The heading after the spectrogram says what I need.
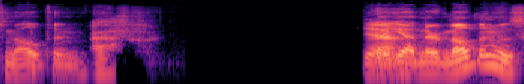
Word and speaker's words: Melbourne: in here yeah how's Melborn how's Melborn Phoebe what how's Melbourne oh Melvin I I couldn't tell because you Americans say Melborne When It's Melvin yeah yeah no Melvin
